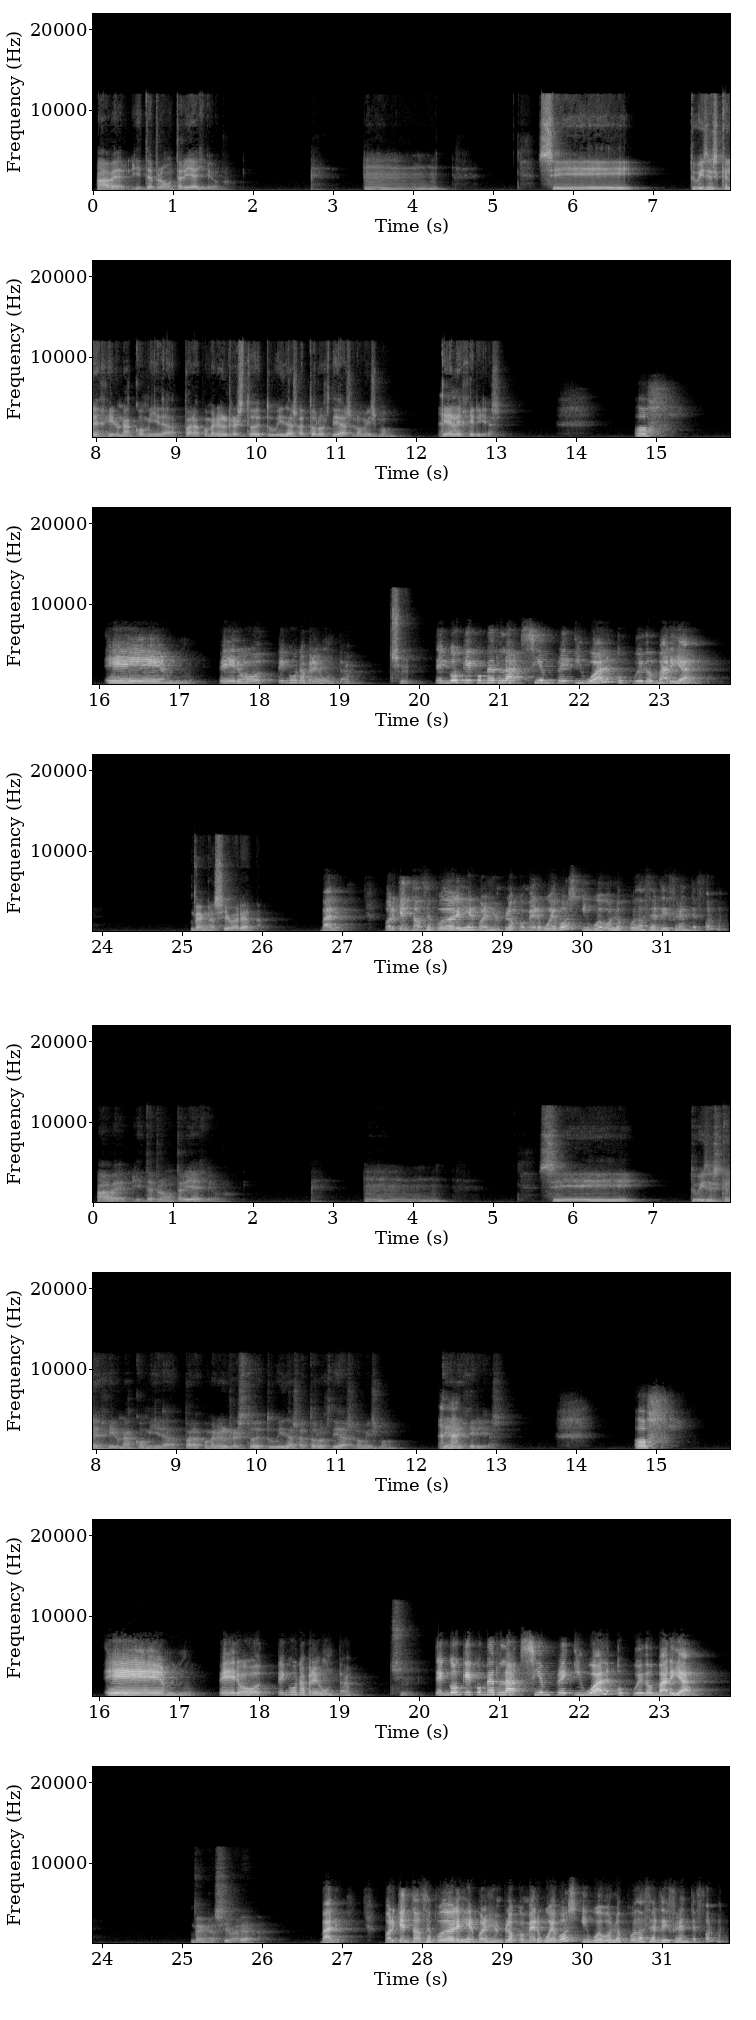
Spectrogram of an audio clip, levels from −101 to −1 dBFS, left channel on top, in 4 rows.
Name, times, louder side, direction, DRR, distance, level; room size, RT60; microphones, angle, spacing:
voice 1, 0.1-1.7 2.7-2.8 3.4-4.3 5.3-6.7 7.5-11.8 12.3-13.1 19.6-19.9 25.1-26.0, left 4 dB, 55° left, 9 dB, 0.6 m, -38 dB
voice 2, 14.7-15.2 16.1-17.2 17.5-19.2 20.2-23.5 26.8-27.0 27.5-31.6, right 4 dB, 40° right, 9 dB, 0.5 m, -30 dB
8.1 x 2.9 x 4.5 m, 0.65 s
head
